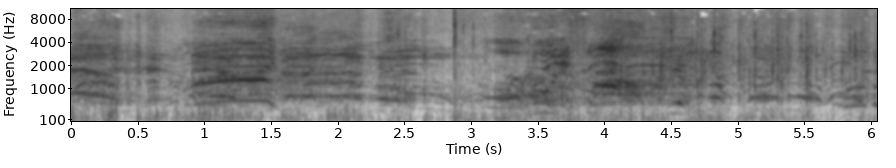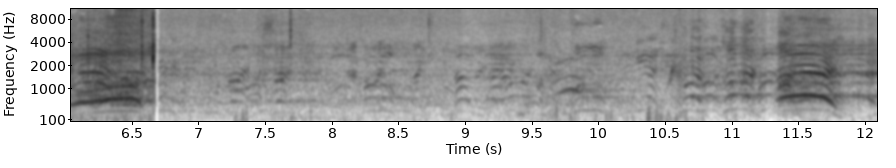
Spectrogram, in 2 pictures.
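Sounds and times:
men shouting and calling: 0.0s - 6.7s, 9.4s - 12.0s.

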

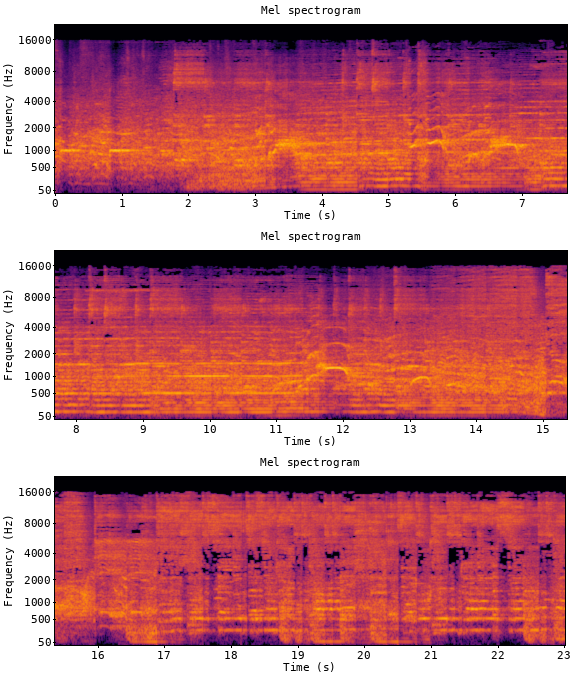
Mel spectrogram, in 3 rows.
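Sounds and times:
crowd cheering and whooping: 0.0s - 16.6s
pop dance track: 0.2s - 23.0s.

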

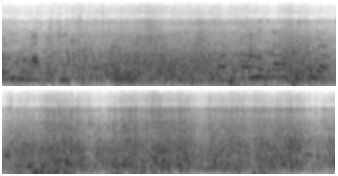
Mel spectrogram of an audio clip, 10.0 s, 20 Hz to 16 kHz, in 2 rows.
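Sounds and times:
water sloshing and splashing: 0.0s - 10.0s.

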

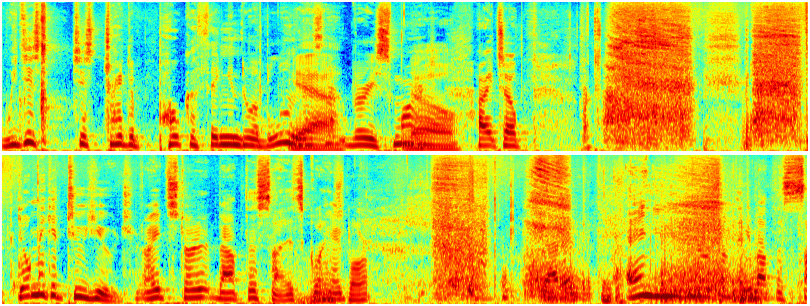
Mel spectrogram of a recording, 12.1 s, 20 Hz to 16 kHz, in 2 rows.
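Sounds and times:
breath puffing into balloon: 4.4s - 6.2s, 8.9s - 11.6s.

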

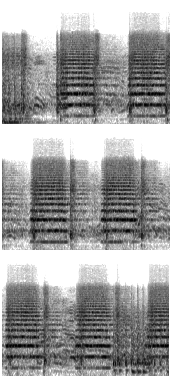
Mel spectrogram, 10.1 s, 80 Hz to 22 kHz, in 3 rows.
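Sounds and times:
brass band blasting held notes: 0.0s - 10.0s.

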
